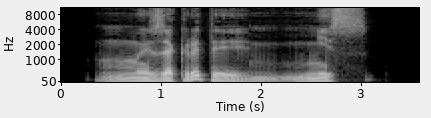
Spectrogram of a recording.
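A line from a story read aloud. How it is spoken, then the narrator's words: Quiet repetition. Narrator (Russian): тихо повторил бармен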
